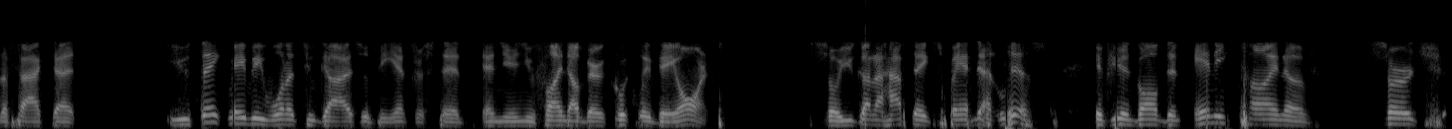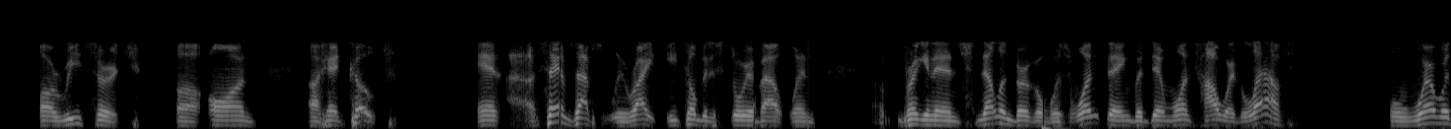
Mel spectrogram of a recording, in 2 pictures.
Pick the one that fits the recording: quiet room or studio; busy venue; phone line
phone line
